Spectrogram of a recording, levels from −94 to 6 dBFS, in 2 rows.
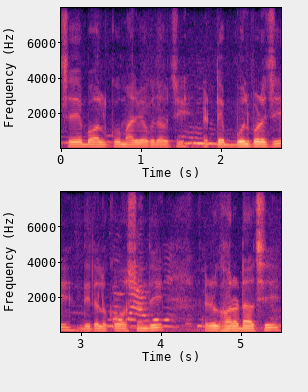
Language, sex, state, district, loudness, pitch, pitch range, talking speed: Odia, male, Odisha, Khordha, -16 LUFS, 120 Hz, 115-130 Hz, 165 wpm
